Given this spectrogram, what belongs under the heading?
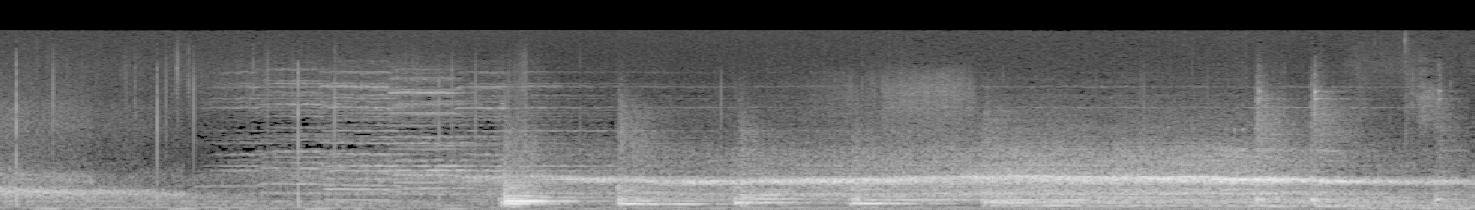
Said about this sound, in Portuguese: Mas hoje não haverá tempestade, não. Como não houve ontem. Só o vento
